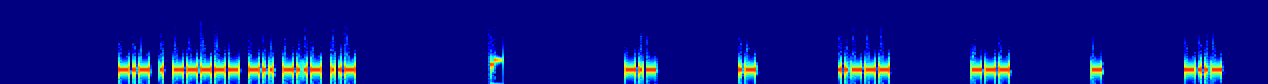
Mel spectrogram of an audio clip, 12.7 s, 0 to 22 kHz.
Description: Morse code, heard as a keyed tone, about 36 wpm, spaced as for 15 wpm, 700 Hz. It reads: KE0DXU KA2OTX
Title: USA Call Signs - 6 Characters - 8x Character Spacing - 35wpm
